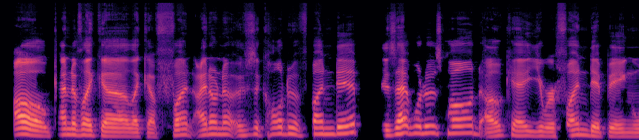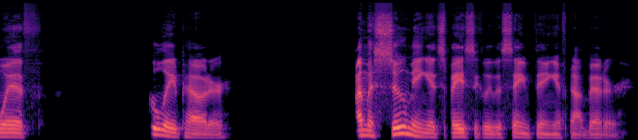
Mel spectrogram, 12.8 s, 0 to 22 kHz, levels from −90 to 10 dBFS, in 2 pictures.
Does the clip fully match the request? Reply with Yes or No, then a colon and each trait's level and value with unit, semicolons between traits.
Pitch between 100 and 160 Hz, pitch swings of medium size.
No: low, 135 Hz; wide, 7.8 semitones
